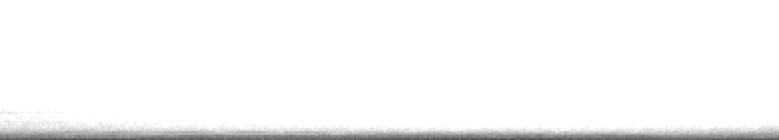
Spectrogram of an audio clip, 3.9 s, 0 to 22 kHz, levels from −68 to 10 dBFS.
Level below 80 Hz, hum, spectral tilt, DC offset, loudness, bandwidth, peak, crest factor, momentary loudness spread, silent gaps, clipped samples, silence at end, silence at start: -22 dBFS; none; -12.5 dB/octave; under 0.1%; -21 LUFS; 2.3 kHz; -8 dBFS; 10 dB; 5 LU; none; under 0.1%; 0 s; 0 s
